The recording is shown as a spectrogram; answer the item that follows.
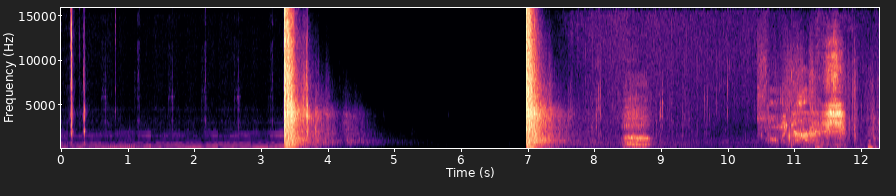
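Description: A hunting rifle shot cracks sharply and loudly, then decays and leaves near silence. A second loud blast or impact follows, and afterward come rustling movement and faint whispering voices close by.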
